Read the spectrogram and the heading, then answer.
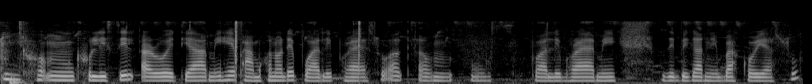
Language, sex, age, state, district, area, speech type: Assamese, female, 18-30, Assam, Dibrugarh, rural, spontaneous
